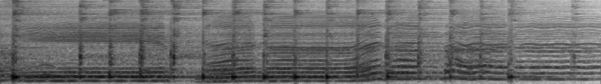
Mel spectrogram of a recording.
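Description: Background music: a held melodic line over a regular beat of about three hits a second, fading out over the last couple of seconds.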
